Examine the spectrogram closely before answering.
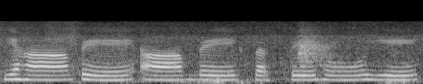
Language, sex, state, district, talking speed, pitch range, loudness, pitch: Hindi, female, Haryana, Charkhi Dadri, 100 wpm, 205-215 Hz, -13 LUFS, 210 Hz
